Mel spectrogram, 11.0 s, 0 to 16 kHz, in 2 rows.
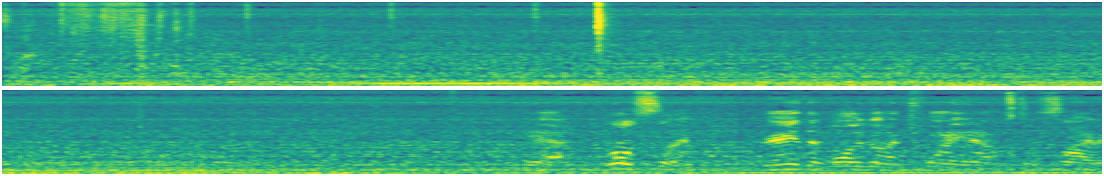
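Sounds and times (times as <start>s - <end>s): car engine humming: 0.0s - 11.0s
road rumble: 0.0s - 11.0s.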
